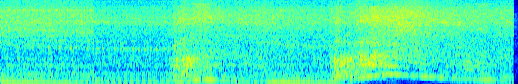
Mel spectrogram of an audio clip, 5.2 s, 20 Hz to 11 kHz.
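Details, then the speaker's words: 1988 Yamaha FZ750 Genesis four-cylinder, fire-damaged, after inlet rubber replacement, carb rebuild/ultrasonic clean and sticky throttle fix: revs twice on choke at high idle and drops back smoothly, firing evenly on all four cylinders for first time in months, no fuel leaks. "It is actually running. I cannot believe it. It is running on all four cylinders for the first time in probably 9 or 10 months since I've had this bike."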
